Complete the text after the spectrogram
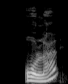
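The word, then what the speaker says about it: hola: Хотя поначалу некоторые звуки могут вызывать трудности, например, буква «h» в испанском языке вообще не произносится. «Ола» читается как «ола», «амбре» как «амбре».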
